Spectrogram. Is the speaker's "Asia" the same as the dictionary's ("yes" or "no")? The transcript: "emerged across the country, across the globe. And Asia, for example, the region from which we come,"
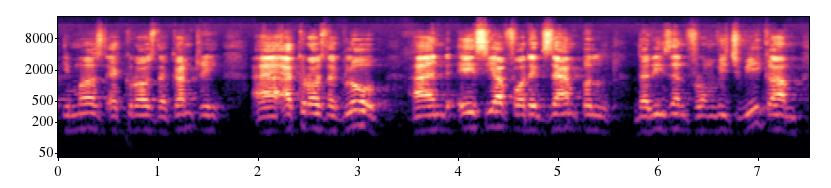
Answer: no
